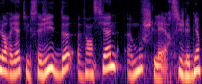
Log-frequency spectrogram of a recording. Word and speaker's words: Moeschler: Le lauréat est une lauréate, il s'agit de Vinciane Mouchler, si je l'ai bien prononcé en tout cas.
